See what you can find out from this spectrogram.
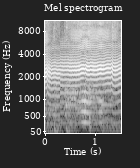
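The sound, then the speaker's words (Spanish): A mosquito buzzes in a steady, high-pitched whine that drones on without a break, loud and alone, with a slight wavering in pitch. “El mosquito.”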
